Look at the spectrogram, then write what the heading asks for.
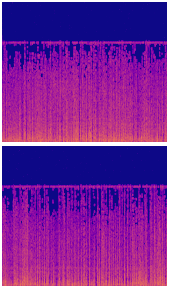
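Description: Loaded coal hopper wagons rolling past, a steady rolling noise of steel wheels on rail, with wind on the microphone.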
